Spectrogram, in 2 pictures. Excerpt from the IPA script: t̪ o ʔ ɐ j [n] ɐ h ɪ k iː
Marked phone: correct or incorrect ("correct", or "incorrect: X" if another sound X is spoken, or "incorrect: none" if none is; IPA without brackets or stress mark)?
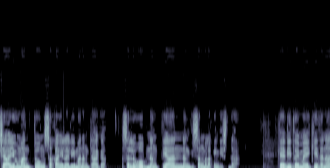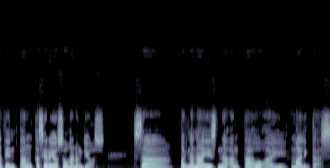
incorrect: m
